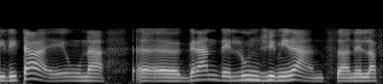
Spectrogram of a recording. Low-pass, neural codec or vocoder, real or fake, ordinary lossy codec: 5.4 kHz; codec, 24 kHz, 1.2 kbps, DualCodec; fake; none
